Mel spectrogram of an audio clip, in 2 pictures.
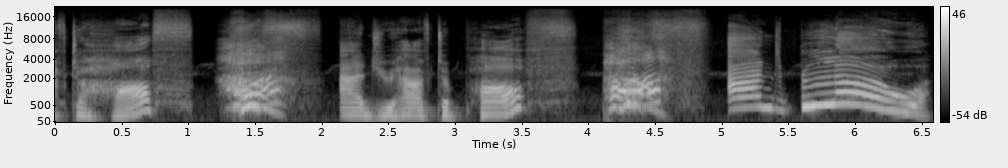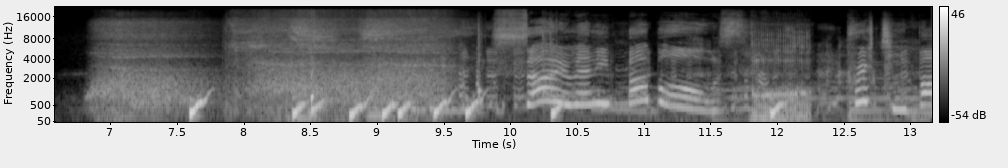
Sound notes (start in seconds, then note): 7.5 all blowing; 11.8 snorts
